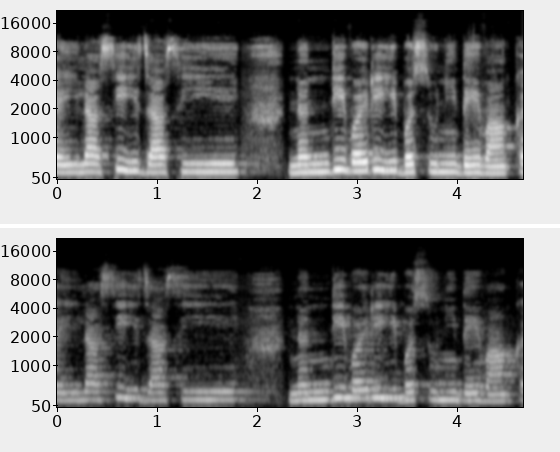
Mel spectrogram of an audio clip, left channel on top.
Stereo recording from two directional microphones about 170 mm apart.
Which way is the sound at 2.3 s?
30° left (ahead or behind).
